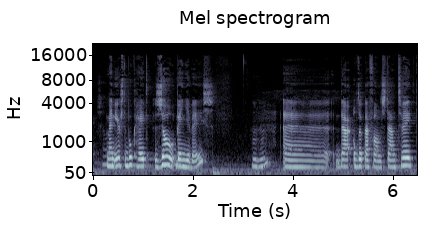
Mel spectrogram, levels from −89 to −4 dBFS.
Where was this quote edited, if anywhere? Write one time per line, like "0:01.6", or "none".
0:01.7
0:05.4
